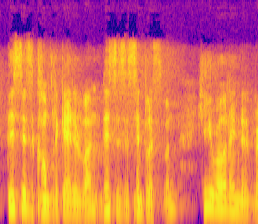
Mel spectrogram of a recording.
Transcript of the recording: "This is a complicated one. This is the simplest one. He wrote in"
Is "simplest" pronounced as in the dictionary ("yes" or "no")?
yes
